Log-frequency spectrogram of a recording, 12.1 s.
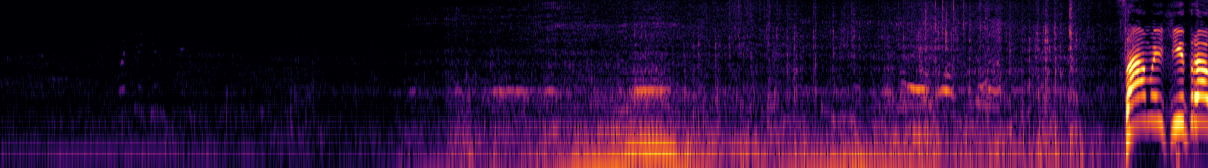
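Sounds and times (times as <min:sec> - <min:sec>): off-road vehicle engine revving: 0:03.7 - 0:11.4.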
